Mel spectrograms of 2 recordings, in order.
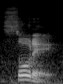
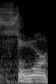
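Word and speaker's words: それ: This one, sore. Sore. Now, don't be like my high school students, like, Sensei, what does sore mean? It's like, I'll give you a sore because you're saying it wrong.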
